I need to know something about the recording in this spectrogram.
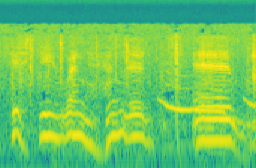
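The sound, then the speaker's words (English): A voice imitates a nervous dog, Rags, growling and barking at night in Irwin County, Texas, with four drawn-out, rising-and-falling yelps and growls in quick succession, fairly loud, with no other sounds around them. “As he was counting, his dog Rags appeared to be nervous.”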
